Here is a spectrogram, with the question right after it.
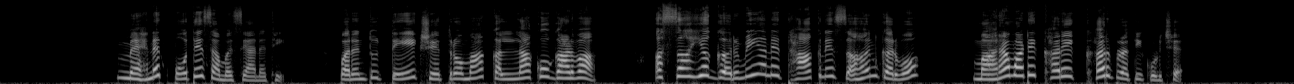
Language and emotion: Gujarati, disgusted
